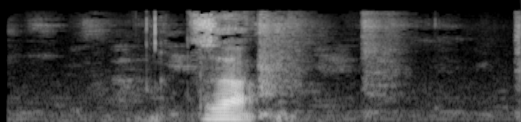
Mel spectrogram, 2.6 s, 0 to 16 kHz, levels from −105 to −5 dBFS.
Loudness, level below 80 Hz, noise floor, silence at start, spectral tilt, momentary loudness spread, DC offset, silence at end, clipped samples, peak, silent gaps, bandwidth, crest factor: -25 LUFS; -56 dBFS; -64 dBFS; 0.75 s; -3.5 dB/octave; 22 LU; under 0.1%; 0 s; under 0.1%; -6 dBFS; none; 11.5 kHz; 24 dB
